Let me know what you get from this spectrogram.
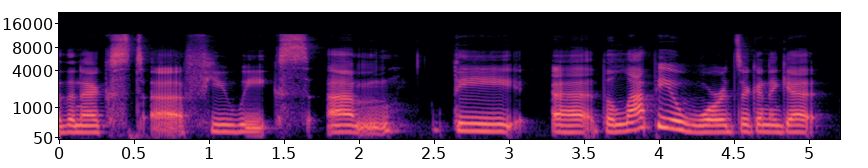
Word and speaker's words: LLAPY: they've announced this week the inaugural Lappy Awards, which Marina very helpfully tells me that's how it's pronounced, L-L-A-P-Y Awards, and it's just all about Star Trek stuff.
